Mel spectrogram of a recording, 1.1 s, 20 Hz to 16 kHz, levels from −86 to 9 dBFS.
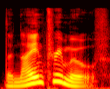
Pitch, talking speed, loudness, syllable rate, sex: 165 Hz, 165 wpm, -16 LUFS, 5.2 syllables/s, male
